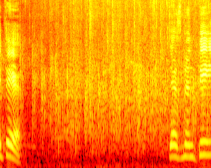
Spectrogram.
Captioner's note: audience applauding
